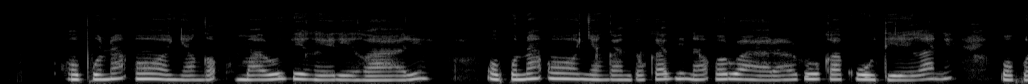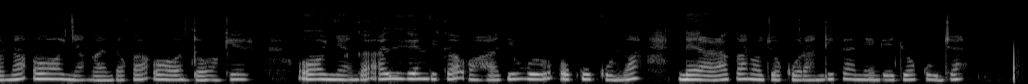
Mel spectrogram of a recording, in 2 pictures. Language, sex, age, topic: Oshiwambo, female, 18-24, agriculture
